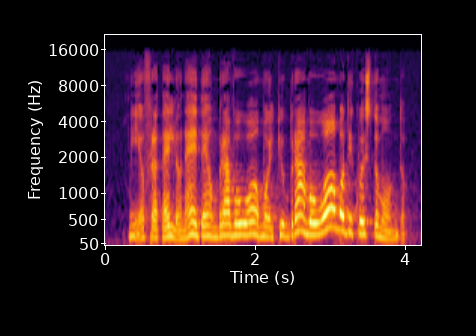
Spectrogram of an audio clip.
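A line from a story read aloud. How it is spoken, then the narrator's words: Exclamation. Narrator (Italian): esclamò Carlo Cheeryble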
